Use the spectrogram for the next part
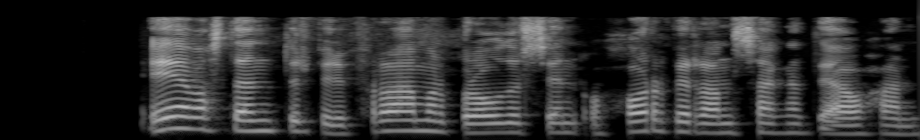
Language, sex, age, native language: Icelandic, female, 50-59, Icelandic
